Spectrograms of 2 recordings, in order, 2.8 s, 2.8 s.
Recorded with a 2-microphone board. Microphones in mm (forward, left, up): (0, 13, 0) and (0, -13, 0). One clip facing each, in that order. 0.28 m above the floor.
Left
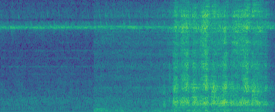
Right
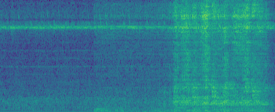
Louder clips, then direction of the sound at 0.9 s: Left 2 dB; 45° left (ahead or behind).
